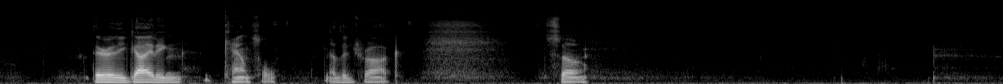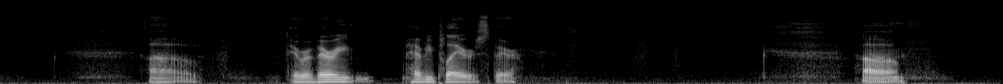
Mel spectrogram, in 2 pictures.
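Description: An older man speaks calmly and slowly, close by, in short phrases with pauses.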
